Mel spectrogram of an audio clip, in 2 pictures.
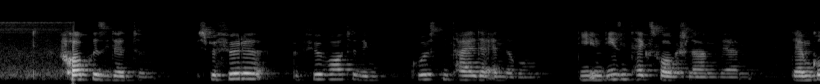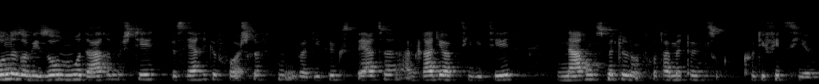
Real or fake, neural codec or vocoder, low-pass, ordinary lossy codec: real; none; none; none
